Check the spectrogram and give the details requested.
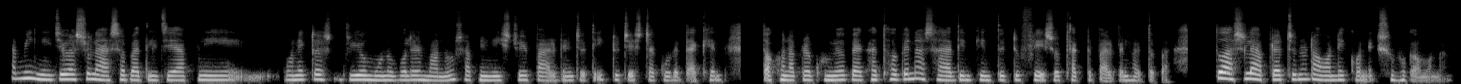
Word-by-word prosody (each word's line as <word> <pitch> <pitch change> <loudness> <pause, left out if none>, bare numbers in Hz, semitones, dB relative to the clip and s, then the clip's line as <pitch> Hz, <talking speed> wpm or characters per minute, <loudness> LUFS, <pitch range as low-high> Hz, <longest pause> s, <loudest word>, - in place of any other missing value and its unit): আমি 280 +2 +2
নিজেও 225 +1 +4
আসলে 240 0 +2
আশাবাদী 200 -1 -1
যে 200 - 0
আপনি 210 +1 -1 0.8
অনেকটা 215 +2 +2 0.3
দৃঢ় 215 -1 +5
মনোবলের 200 +1 +1
মানুষ। 190 +4 0
আপনি 200 -1 -1
নিশ্চয়ই 205 +2 -2
পারবেন 190 0 -2
যদি - - -6
একটু 215 - -6
চেষ্টা 190 - -3
করে 185 0 -2
দেখেন। 200 0 -4 0.5
তখন 210 +1 +2
আপনার 205 +1 0
ঘুমেও 205 0 +3
ব্যাঘাত 210 +1 +1
হবে 230 +1 +2
না। 270 - 0
আর 240 - -2
সারাদিন 205 -1 +1
কিন্তু 200 0 -1
একটু 210 - -3
freshও 190 -2 0
থাকতে 190 -1 -4
পারবেন 155 +6 -3
হয়তোবা। - - -8 0.5
তো - - -4
আসলে 260 +2 +3
আপনার 220 -1 +2
জন্য 230 0 +2
এটা 235 -2 +2
অনেক, 205 +1 0
অনেক, 200 +1 -6
শুভকামনা। 195 - -5
205 Hz, 165 wpm, -21 LUFS, 195-220 Hz, 0.8 s, দৃঢ়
